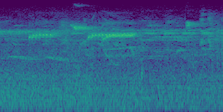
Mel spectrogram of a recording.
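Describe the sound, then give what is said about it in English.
A poison frog, Epipelobates bollengeri, gives a high, buzzy trilled call in a couple of short bursts, clearly audible over a steady hiss of forest insects and ambient background. “Okay, that's a poison frog, you said?”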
